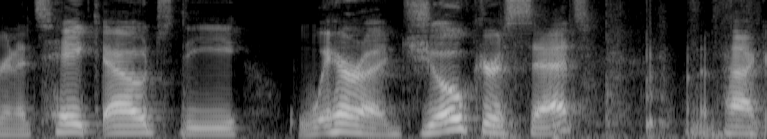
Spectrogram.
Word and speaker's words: Wera: off strong the where i think it's weara i have never looked it up i'm pretty sure it's pronounced wera the weara joker so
